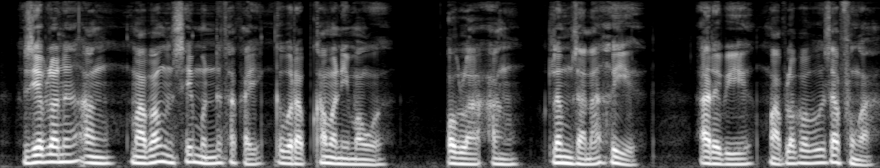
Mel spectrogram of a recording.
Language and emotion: Bodo, sad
